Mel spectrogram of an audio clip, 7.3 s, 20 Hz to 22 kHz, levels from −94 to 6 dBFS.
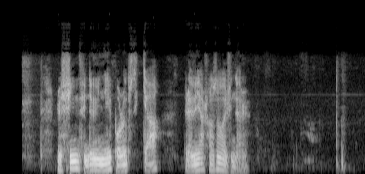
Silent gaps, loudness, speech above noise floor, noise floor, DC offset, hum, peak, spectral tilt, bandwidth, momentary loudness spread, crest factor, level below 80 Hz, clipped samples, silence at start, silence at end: none; -15 LUFS; 45 dB; -60 dBFS; under 0.1%; none; -2 dBFS; -5 dB/octave; 7.6 kHz; 22 LU; 16 dB; -50 dBFS; under 0.1%; 0.45 s; 0.45 s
